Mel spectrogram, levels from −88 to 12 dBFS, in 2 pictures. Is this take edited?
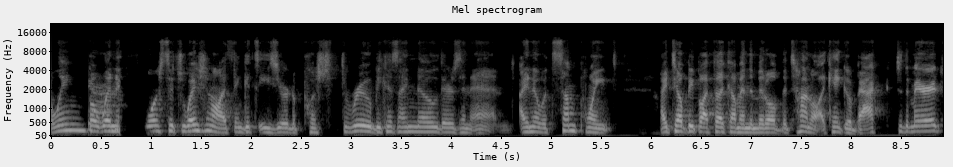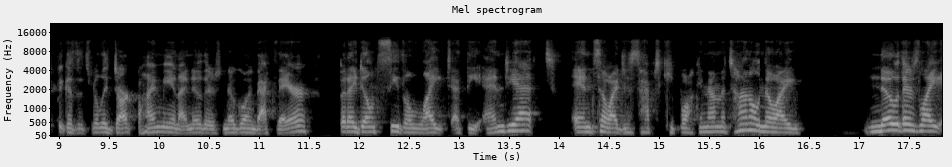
yes; 2 cuts; at 14.0 s, 16.0 s

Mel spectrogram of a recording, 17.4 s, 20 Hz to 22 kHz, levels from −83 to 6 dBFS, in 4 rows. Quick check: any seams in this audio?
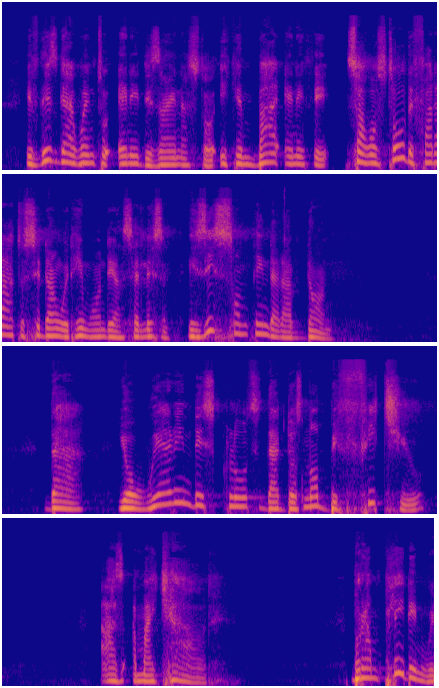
yes; 2 cuts; at 3.3 s, 6.1 s

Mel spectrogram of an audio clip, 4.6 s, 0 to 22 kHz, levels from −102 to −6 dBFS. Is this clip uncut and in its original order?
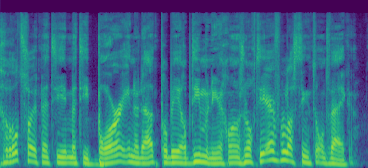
no; 1 cut; at 1.9 s

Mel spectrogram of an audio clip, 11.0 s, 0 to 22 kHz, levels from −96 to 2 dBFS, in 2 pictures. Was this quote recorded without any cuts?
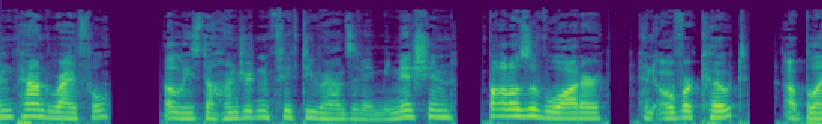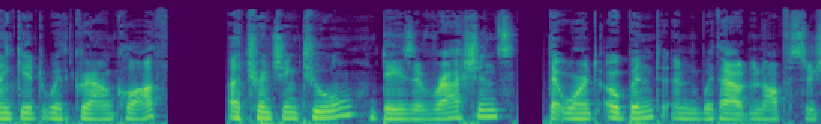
yes; 0 cuts

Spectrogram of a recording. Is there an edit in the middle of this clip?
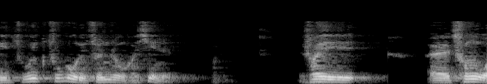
yes; 1 cut; at 2.1 s

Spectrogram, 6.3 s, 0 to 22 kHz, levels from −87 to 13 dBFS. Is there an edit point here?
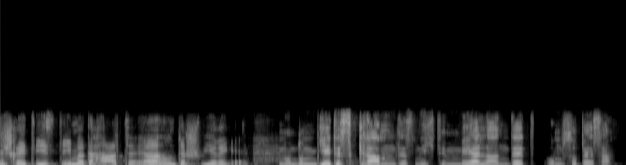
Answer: yes; 1 cut; at 2.8 s

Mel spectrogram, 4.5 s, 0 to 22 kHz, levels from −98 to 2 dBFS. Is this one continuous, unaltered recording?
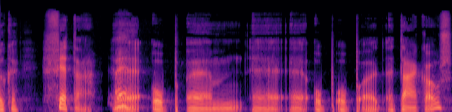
no; 1 cut; at 1.0 s

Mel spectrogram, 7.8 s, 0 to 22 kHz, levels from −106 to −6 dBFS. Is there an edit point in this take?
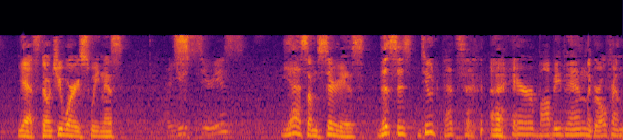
yes; 1 cut; at 5.5 s

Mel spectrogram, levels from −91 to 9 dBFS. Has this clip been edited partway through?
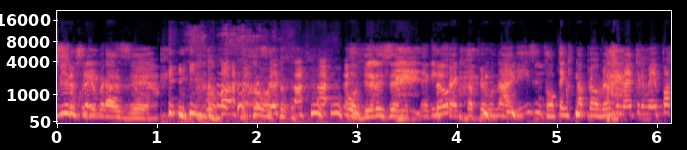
yes; 1 cut; at 1.0 s

